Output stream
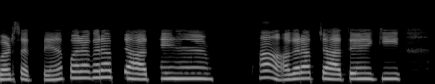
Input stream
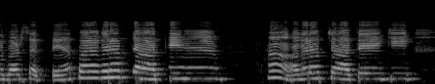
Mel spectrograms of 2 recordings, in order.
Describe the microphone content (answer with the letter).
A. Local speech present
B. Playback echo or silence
B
